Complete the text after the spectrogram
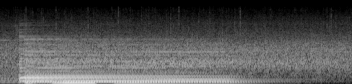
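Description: A piano plays a closing chord.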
